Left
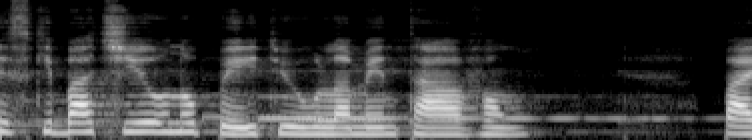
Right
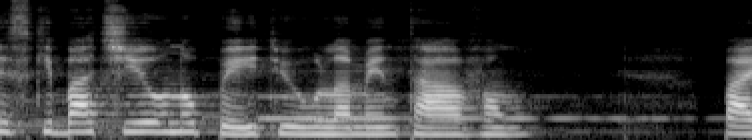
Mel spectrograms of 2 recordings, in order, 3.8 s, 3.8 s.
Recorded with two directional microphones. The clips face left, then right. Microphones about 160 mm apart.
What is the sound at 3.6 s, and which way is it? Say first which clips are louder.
Speech: left 4 dB; 40° left (ahead or behind).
